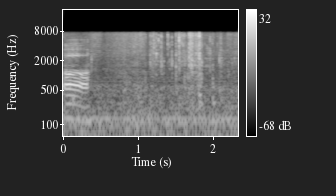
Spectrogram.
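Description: Police cars pass by outside, opening with a short loud tonal blare like a siren or horn, then a steady rumble of traffic noise with a low hum underneath.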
